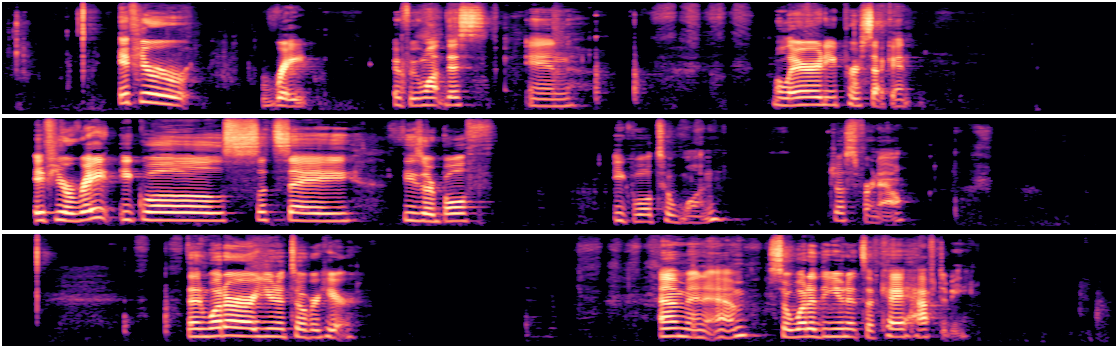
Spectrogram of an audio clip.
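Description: A young woman speaks calmly and clearly in a room with a slight echo, as if lecturing.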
